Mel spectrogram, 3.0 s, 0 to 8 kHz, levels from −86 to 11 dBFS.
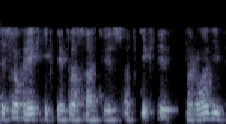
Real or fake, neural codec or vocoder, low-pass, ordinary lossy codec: real; none; 7.2 kHz; AAC, 16 kbps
